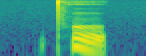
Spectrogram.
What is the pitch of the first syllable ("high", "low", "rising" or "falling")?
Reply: falling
